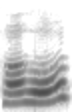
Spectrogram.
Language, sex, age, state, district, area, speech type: Bengali, female, 30-45, West Bengal, Dakshin Dinajpur, urban, read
